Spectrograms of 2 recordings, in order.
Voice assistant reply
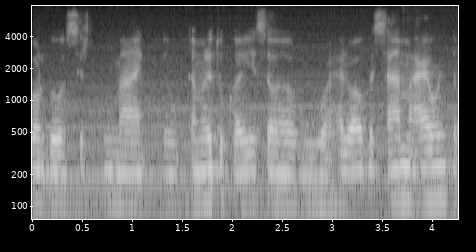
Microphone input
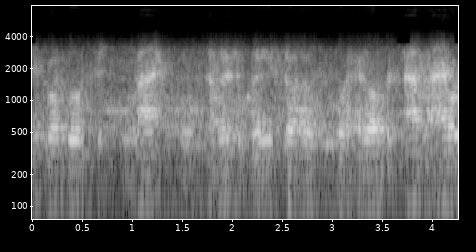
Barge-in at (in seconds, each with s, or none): none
